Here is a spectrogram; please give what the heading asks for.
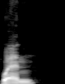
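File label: "when", American English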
